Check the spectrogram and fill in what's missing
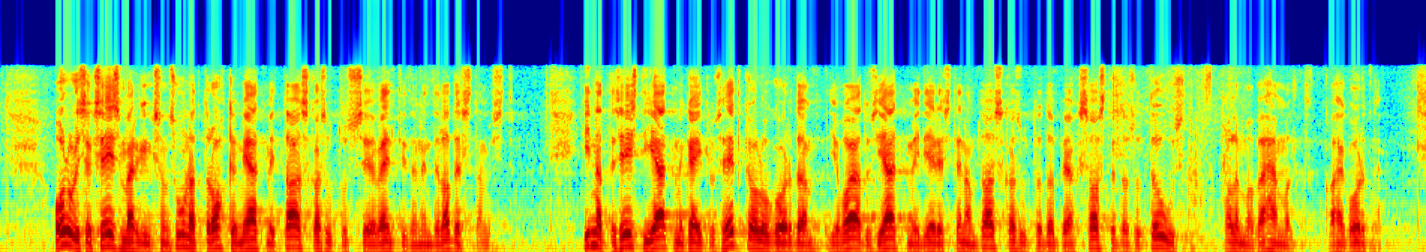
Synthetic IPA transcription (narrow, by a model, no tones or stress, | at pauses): o̞lulise̞kse̞ːs̬mærɡikso̞nsuːnɑt̪ːˑɑɾo̞hke̞mjæːt̪ˑme̞jd̪̥̚t̪ːɑːskɑsut̪ːˑusːe̞jɑvælʲt̪ːˑid̪̥ɑne̞nd̪e̞lɑd̪e̞st̪ɑ̰mist̪ | hinːɑt̪ːˑe̞se̞ːst̪ijæːt̪me̞kæjt̪ˑluse̞he̞t̪ke̞o̞luko̞rd̪̥ɑjɑvɑjɑd̪usjæːt̪ˑme̞jd̪jæɾje̞st̪e̞nɑmt̪ɑːskɑsut̪ːˑɑd̪ɑpe̞ɑksɑːst̪e̞t̪ɑsut̪ɤuso̞le̞mɑvæɦe̞mɑlt̪ | kɑ̰ɦe̞ko̞rd̪̥ne̞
